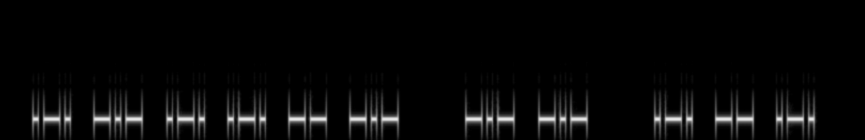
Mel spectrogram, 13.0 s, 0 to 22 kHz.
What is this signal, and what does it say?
Morse code, heard as a keyed tone, about 15 wpm, spaced as for 13 wpm, 600 Hz. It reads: RKRRMK KK RMR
